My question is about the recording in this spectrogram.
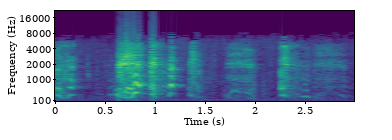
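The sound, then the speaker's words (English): A person coughs and clears their throat in a run of several harsh, rasping bursts spread over a few seconds, with no talking. “My voice just won't behave when I feel a cough coming on.”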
